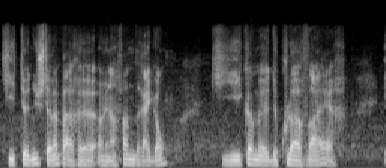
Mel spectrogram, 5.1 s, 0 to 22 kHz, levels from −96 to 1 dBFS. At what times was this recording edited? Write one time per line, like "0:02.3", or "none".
none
